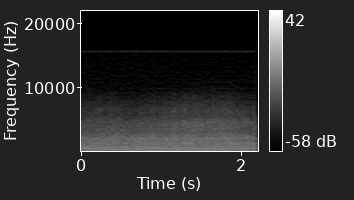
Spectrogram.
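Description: Several 500 cc single-cylinder speedway motorcycle engines running together at race speed, a steady, unbroken engine noise.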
